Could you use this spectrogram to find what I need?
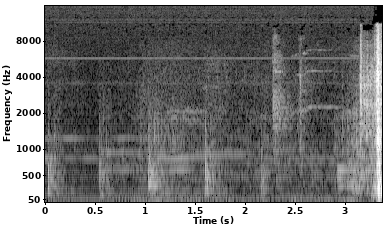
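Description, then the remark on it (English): Soft footsteps cross a quiet room as Barbarina leaves Mozart's room, followed by a brief creak and then a door closing with a firm thud at the very end. “The noise of the door breaks Mozart from his thoughts.”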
